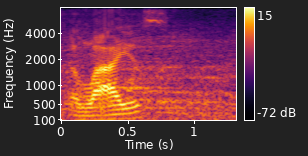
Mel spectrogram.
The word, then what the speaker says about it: Elias: Matt, I believe Natasha pronounces her name Elias.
